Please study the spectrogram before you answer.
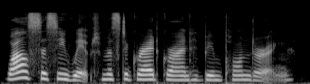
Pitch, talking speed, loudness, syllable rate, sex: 220 Hz, 155 wpm, -20 LUFS, 4.6 syllables/s, female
